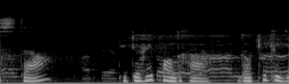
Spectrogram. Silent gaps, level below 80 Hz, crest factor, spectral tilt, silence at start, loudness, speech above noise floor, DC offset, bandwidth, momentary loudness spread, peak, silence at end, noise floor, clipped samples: none; -60 dBFS; 16 dB; -6.5 dB/octave; 0 s; -32 LUFS; 26 dB; 2%; 9.6 kHz; 9 LU; -14 dBFS; 0 s; -56 dBFS; under 0.1%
